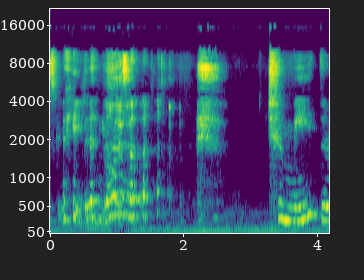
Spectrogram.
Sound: laughing

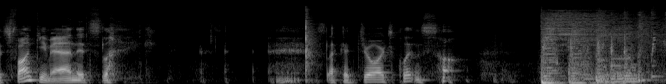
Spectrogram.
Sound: laughing; upbeat music

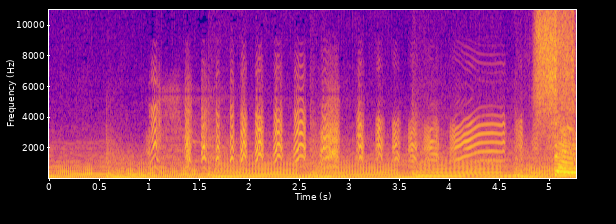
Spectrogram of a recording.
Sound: Grunty's Laugh

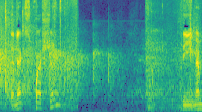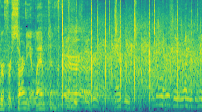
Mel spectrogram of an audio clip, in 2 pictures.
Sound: applause

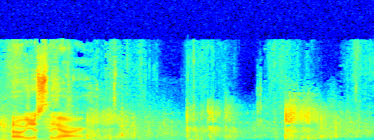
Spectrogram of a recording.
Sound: gunshots

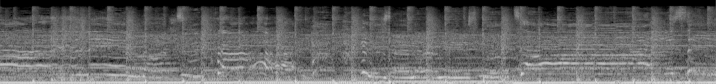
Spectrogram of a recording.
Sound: Liam sobs

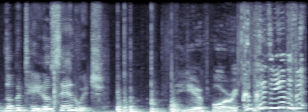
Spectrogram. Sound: drums on table

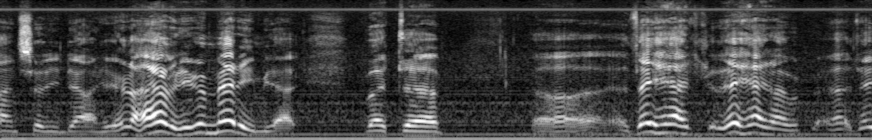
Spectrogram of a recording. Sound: none

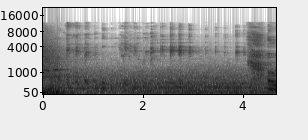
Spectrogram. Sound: Patches laughing

